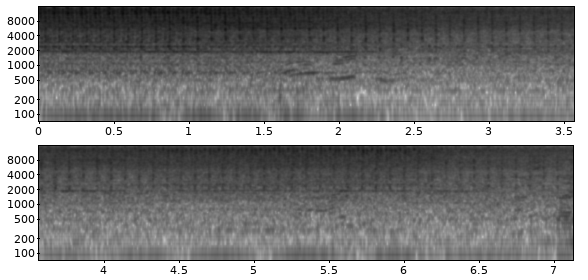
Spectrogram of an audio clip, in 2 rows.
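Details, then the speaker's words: 2010 Dodge Ram 5.7 Hemi (MDS) after new cam install, engine bay: steady even V8 idle, no tapping or misfire after reseating a push rod that wasn't seated properly, which also cured rough idle and fuel in oil; normal idle. "okay good and now it's fixed so it was basically just a push rod not seated properly"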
